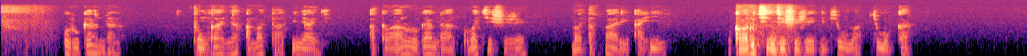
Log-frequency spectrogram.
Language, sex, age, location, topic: Kinyarwanda, male, 18-24, Nyagatare, government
